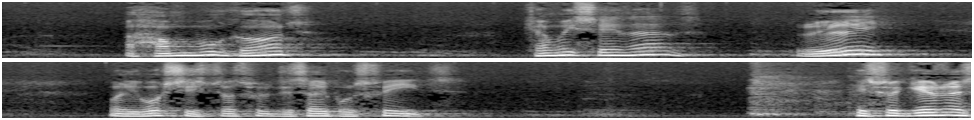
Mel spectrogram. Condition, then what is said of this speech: Parkinson's disease. But if I say something that you can't hear or can't understand, doesn't seem to make sense, stick a paw in the air, let me know, and I go back.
